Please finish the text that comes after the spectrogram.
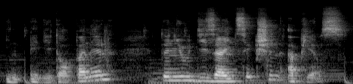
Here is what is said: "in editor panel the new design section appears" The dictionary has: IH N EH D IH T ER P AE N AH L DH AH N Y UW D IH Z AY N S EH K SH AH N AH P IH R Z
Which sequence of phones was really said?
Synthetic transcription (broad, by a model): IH N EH D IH T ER P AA N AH L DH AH N Y UW D IH Z AY N S EH K SH AH N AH P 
